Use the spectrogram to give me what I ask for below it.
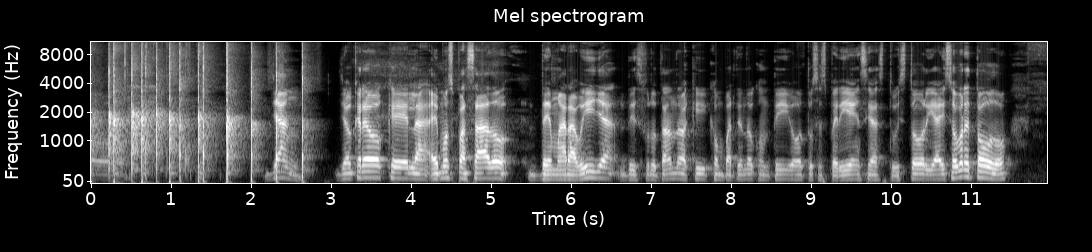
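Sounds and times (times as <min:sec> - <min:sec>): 
hands clapping: 0:00.0 - 0:02.9
speech: 0:02.3 - 0:11.7.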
